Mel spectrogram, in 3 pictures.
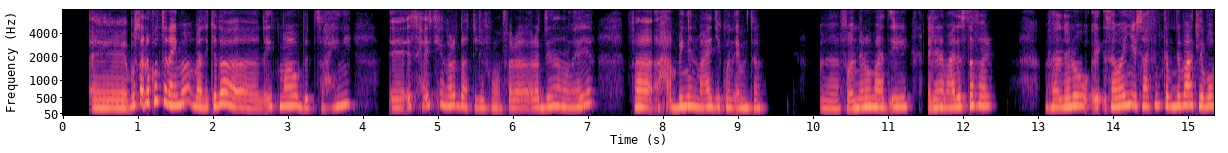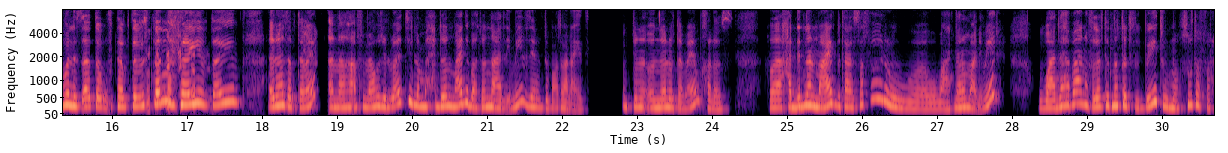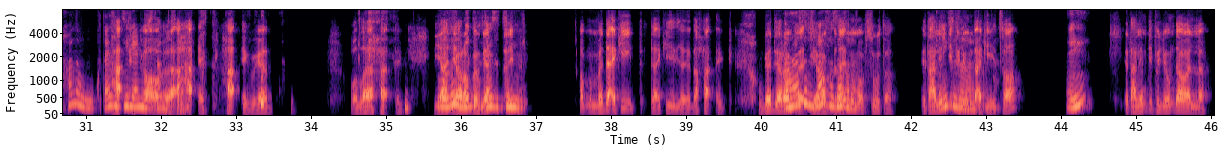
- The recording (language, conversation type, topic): Arabic, podcast, إيه أسعد يوم في حياتك وليه؟
- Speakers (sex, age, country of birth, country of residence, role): female, 20-24, Egypt, Portugal, guest; male, 20-24, Egypt, Egypt, host
- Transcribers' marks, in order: laugh; in English: "الإيميل"; in English: "الإيميل"; laugh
